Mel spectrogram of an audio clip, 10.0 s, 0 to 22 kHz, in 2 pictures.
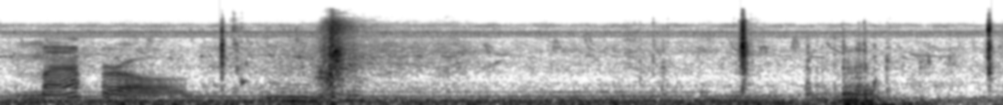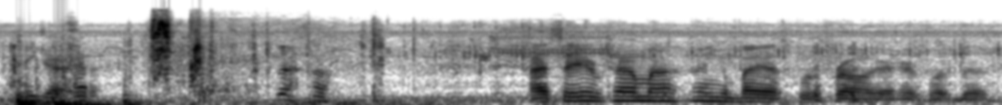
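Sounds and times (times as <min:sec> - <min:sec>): low rumble: 0:00.0 - 0:08.0
insect chorus: 0:00.0 - 0:10.0.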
